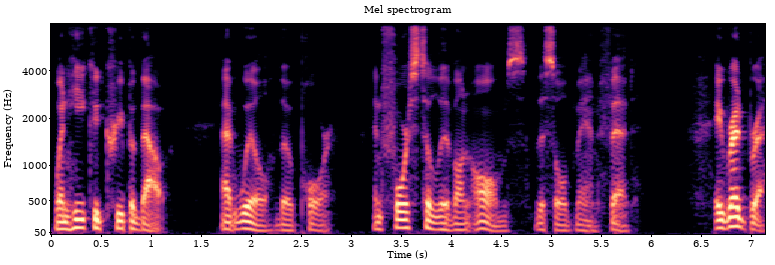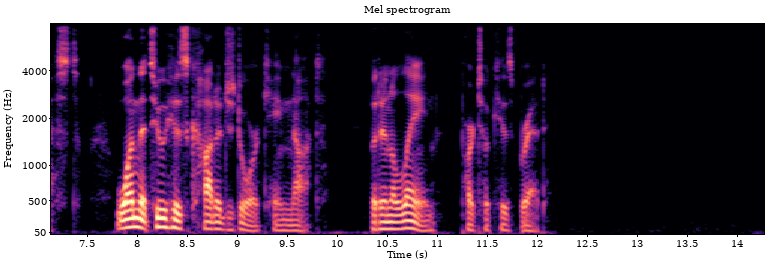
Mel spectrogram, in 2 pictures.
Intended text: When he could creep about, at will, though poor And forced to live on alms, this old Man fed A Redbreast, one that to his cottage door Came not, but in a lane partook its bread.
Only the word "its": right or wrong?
wrong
